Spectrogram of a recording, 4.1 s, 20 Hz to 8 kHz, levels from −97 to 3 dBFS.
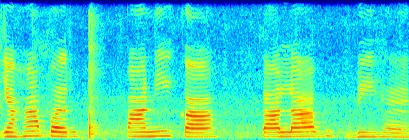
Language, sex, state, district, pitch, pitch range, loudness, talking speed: Hindi, female, Haryana, Jhajjar, 245 Hz, 240-255 Hz, -17 LUFS, 100 wpm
